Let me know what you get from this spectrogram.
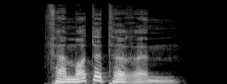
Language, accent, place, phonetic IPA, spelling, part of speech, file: German, Germany, Berlin, [fɛɐ̯ˈmɔtətəʁəm], vermotteterem, adjective, De-vermotteterem.ogg
- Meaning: strong dative masculine/neuter singular comparative degree of vermottet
